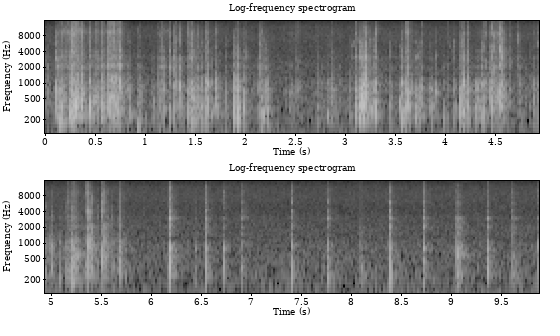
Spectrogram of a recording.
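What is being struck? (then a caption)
Plastic paddle hairbrush with nylon bristles. Fingertips and nails scratch and strum the nylon pin bristles of a handheld black plastic paddle hairbrush. Dense, crackly scratching bursts fill the first half, then thin out into a series of separate, crisp plucked ticks with a short, dry decay.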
